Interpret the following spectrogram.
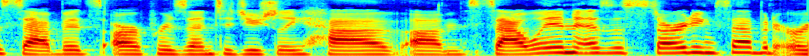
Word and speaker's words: Samhain: Yeah, some people call it Samhain if they've never heard anyone else say it before. That's just kind of how it reads in any book. Exactly. But it is pronounced Samhain.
